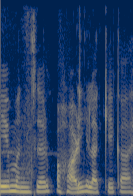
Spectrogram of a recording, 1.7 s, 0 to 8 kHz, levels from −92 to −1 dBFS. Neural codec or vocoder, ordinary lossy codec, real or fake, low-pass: none; none; real; none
